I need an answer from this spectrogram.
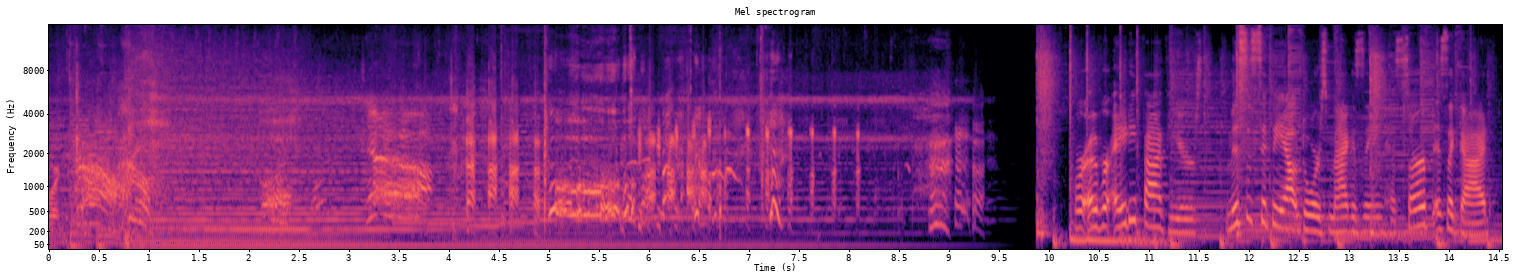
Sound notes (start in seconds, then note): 0.6 grunting; 2.2 grunting; 3.3 laughing; 5.1 grunting; 6.0 all laughing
